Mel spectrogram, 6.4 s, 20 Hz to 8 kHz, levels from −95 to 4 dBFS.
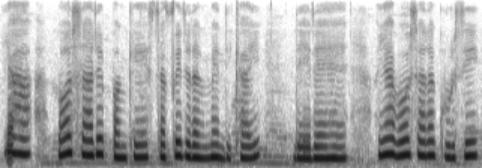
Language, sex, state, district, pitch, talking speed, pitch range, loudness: Hindi, female, Maharashtra, Mumbai Suburban, 225 Hz, 140 wpm, 205-260 Hz, -12 LUFS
